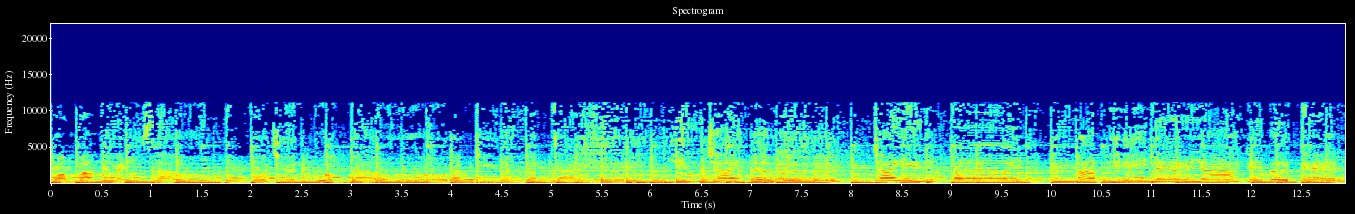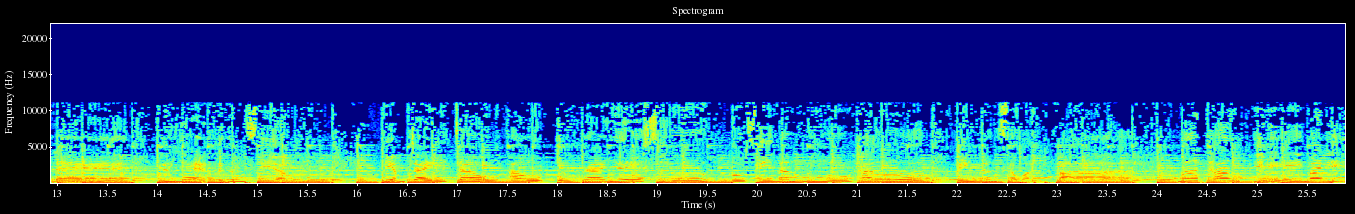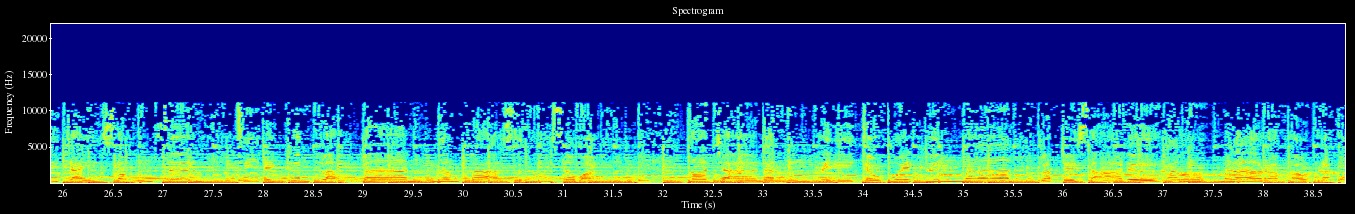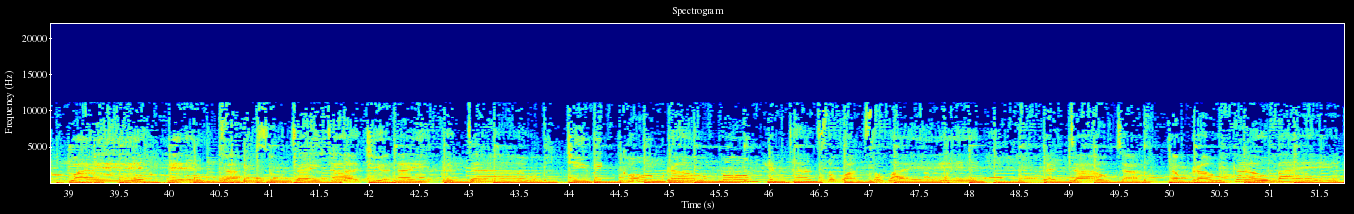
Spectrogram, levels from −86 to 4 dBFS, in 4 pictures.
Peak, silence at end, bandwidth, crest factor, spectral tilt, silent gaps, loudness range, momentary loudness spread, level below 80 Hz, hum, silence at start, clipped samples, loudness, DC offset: -2 dBFS; 0 s; 11.5 kHz; 12 dB; -5.5 dB/octave; none; 1 LU; 3 LU; -22 dBFS; none; 0 s; under 0.1%; -15 LUFS; under 0.1%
